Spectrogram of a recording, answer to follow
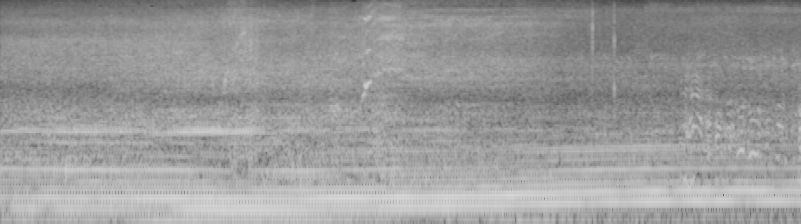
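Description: Side-by-side UTV engine running at low speed as it drives by on a dirt road, a steady low hum that grows louder about two seconds in and eases off slowly.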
